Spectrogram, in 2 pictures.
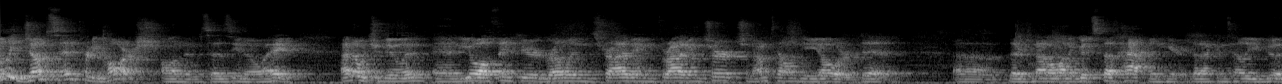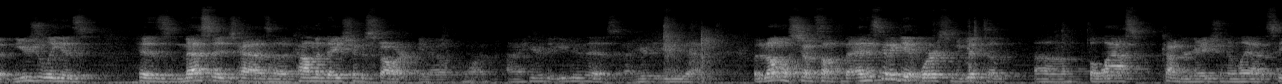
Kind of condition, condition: setting, large echoing room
